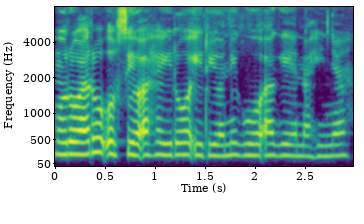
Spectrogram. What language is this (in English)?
Kikuyu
